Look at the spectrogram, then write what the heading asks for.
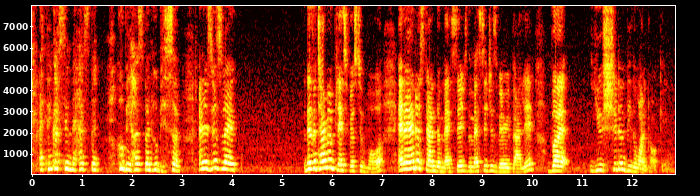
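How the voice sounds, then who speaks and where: Over noticeable background noise, a woman with a high pitch speaks in an animated tone with very wide pitch swings and long, frequent pauses. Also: moderate pace. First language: not English. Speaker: reality TV commentator. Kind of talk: casual commentary recap.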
